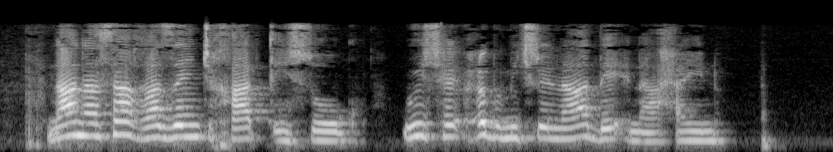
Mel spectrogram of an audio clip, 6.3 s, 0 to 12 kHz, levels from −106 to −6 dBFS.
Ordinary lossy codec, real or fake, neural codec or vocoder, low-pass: AAC, 48 kbps; real; none; 7.2 kHz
